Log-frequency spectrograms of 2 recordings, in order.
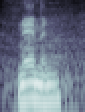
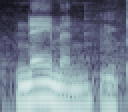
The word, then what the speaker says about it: nehmen: You said nehmen, which is the verb meaning to take, has a long E, and you know that because you see the silent H. So instead of short E, nehmen, we know it's nehmen.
